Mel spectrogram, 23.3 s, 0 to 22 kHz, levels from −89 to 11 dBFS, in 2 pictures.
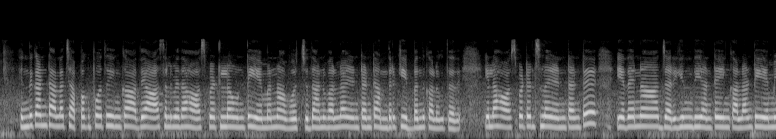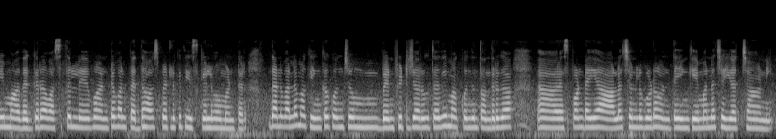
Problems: none marked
